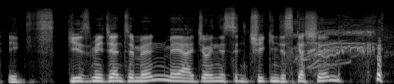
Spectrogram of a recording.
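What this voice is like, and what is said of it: Character voice with Corsican accent. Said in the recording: “a man with a Corsican accent interrupts.”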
